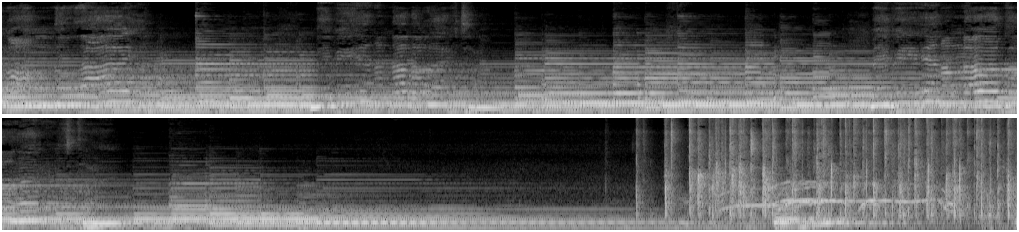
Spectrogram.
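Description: A woman singing live with an electric guitar, the final chord ringing on and fading away. About three-quarters of the way through, the audience breaks into applause with a cheer.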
